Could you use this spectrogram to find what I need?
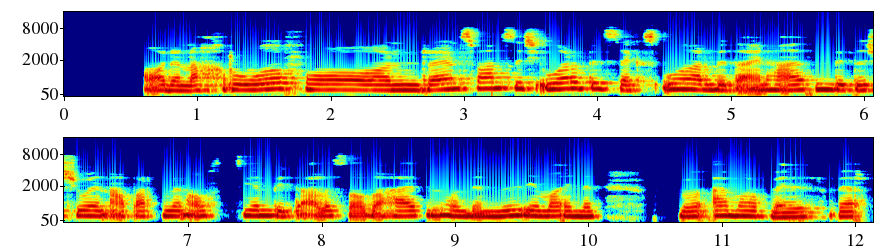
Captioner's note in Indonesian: membaca dalam bahasa Jerman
